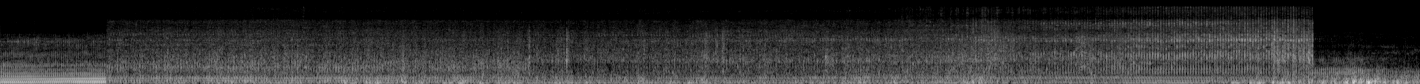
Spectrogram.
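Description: A vehicle drives along a paved road with a steady rush of road and wind noise.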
